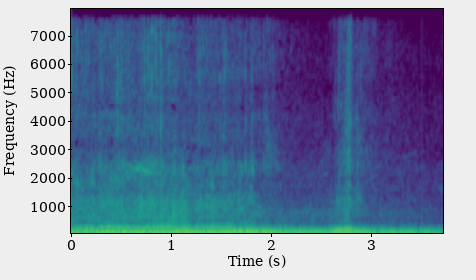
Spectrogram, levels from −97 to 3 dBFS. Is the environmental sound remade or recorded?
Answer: recorded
